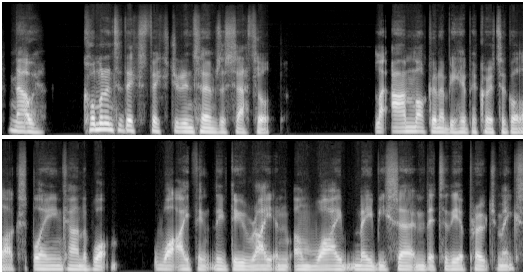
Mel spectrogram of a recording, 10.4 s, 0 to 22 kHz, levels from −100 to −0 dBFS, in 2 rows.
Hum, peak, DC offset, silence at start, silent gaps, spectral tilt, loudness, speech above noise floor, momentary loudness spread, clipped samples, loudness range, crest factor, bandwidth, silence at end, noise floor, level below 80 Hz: none; 0 dBFS; under 0.1%; 0.1 s; none; -7.5 dB/octave; -16 LUFS; 65 dB; 7 LU; under 0.1%; 2 LU; 16 dB; 14 kHz; 0 s; -81 dBFS; -48 dBFS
